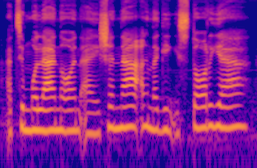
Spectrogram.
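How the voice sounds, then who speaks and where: A woman's voice: medium pitch, fairly even intonation, unhurried, natural voice. A woman playing a young writer who tells her own life story in scripted radio drama narration, wistful and confiding. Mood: wistful, reflective.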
